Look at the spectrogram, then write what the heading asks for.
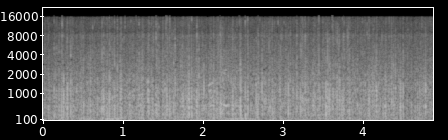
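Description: Steady rain falling, with many quick ticks of drops landing close by.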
